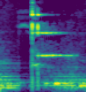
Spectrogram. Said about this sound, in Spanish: Significa brindar sin contacto. Por eso, ven, sin cuidado. Que suenen los vasos y no las manos.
